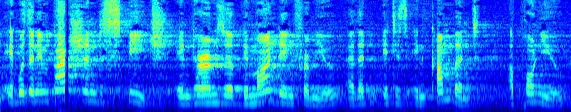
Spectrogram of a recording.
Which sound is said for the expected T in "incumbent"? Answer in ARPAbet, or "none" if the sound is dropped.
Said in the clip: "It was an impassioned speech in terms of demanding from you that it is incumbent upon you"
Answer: T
